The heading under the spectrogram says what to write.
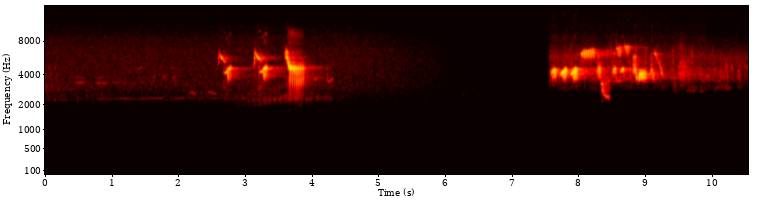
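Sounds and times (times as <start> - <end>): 
pine bunting singing thin high chirps and trills: 2.6 - 4.0, 7.6 - 10.5.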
